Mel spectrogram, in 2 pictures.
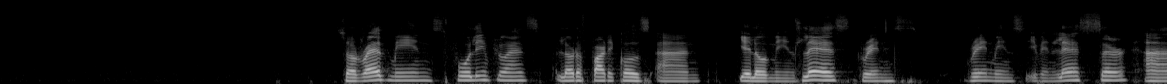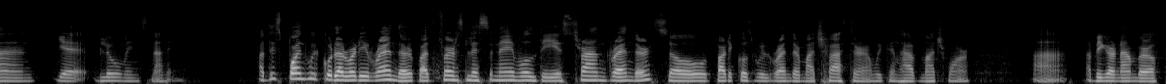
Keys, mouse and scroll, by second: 0.5-1.6 drag, 0.9 KP_3, 1.6-3.0 middle drag, 3.0 click, 3.8 middle click, 4.1 click, 4.3 middle click, 4.7 click, 6.7 ctrl+c, 7.0 ctrl+v, 16.0-18.9 drag, 20.3-21.7 drag, 21.7 middle click.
